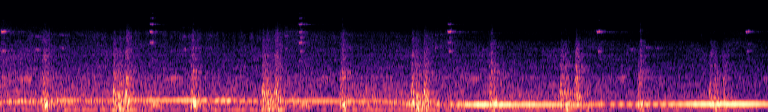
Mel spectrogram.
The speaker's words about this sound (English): You hear me pumping the air out of the room. Yes, that's clever, isn't it? You breathe, and soon there'll be nothing there to breathe.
